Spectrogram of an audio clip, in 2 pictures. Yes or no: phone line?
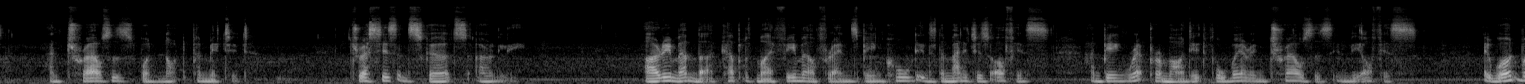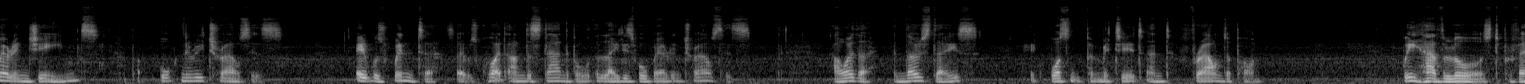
no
